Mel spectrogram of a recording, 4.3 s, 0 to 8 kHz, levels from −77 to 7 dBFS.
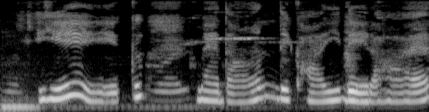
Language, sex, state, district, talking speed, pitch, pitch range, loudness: Hindi, female, Bihar, Katihar, 95 wpm, 210 Hz, 190-235 Hz, -17 LUFS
